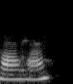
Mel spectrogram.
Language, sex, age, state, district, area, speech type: Marathi, female, 18-30, Maharashtra, Amravati, urban, conversation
